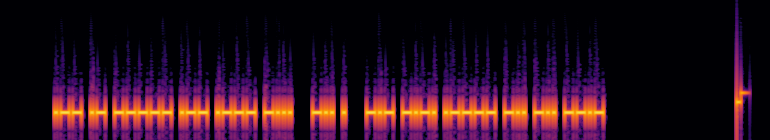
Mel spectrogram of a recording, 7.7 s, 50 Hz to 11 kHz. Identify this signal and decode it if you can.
Morse code, heard as a keyed tone, about 40 wpm, 700 Hz. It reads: WA0WJB DE KC1DDQ
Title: USA Callsign DE Callsign - 6 Characters - 40wpm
